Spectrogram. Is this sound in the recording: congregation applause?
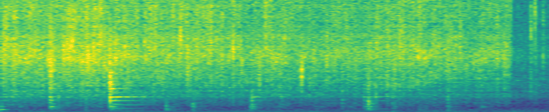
no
